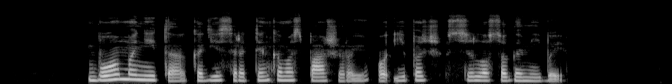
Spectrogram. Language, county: Lithuanian, Vilnius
